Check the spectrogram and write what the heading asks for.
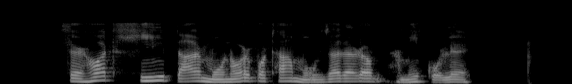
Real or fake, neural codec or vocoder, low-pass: fake; codec, 24 kHz, 0.9 kbps, WavTokenizer, small release; 7.2 kHz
